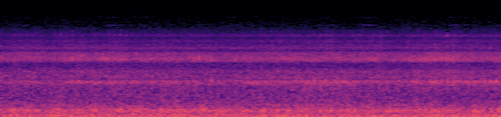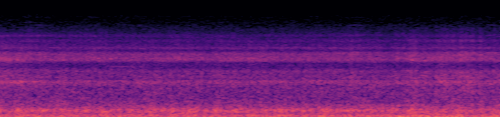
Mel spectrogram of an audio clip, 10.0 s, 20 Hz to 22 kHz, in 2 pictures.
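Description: Train running steadily up a steep 4% grade, heard from an open-air car: a continuous rumble of the train with wind on the microphone.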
